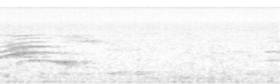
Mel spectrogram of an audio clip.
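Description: A cat meowing once, faintly, in the first half-second: a single short call.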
